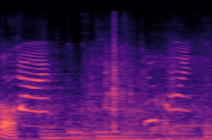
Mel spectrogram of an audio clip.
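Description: A beagle puppy whining: a high, wavering cry just after the start and a shorter one near the end, over background music.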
